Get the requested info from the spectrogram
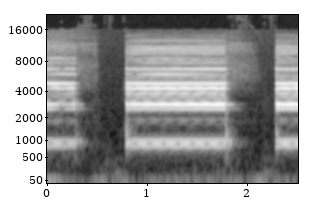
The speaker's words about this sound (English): There seems to be an emergency. Do we have to leave? I don't know. This is on your phone. I apparently am not privy to said emergency. Oh, this is very important. Uh-huh. Snow squall warning at 10:45.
